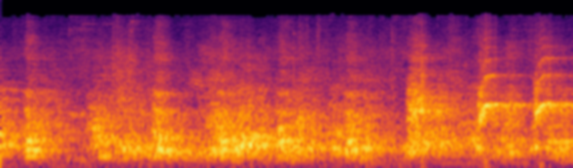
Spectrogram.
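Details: Boxer dogs held in shelter cages, a dense run of overlapping barks and yelps through the whole stretch, with higher whining cries rising near the end.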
